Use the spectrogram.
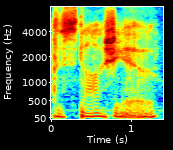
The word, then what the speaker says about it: pistachio: The pistachio. Yes, pistache with What a kind C. of nut is that? Such a... Pistache. Why is Pistachio. it pronounced pistachio? Chio. Like Kio.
